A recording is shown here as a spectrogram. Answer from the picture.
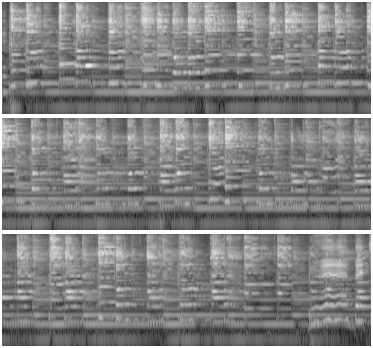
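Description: Instrumental break of a Turkish arabesk song: a plucked string instrument plays a quick, busy melody over a steady low held note, with no singing.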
